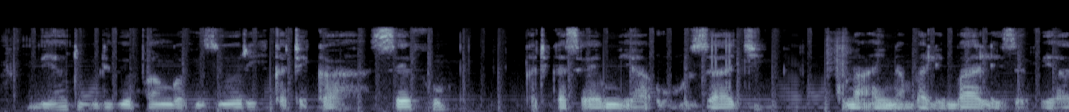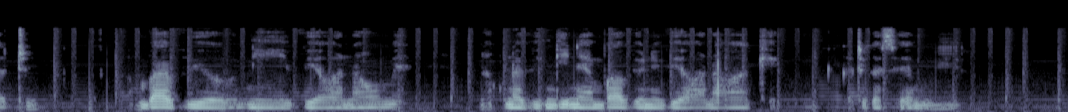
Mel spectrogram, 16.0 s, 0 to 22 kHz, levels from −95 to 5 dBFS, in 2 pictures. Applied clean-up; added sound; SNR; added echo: neural separator model SepFormer DNS4.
